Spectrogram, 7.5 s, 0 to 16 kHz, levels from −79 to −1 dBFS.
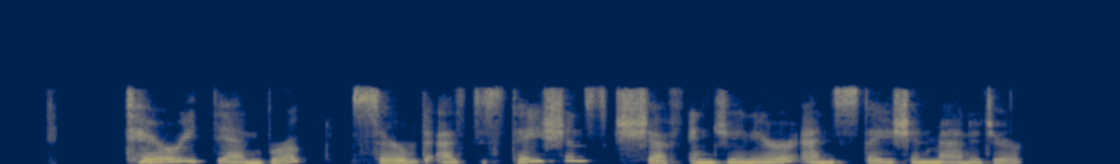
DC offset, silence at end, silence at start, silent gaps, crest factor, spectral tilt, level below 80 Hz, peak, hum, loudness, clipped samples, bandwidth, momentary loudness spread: under 0.1%; 0.65 s; 0.3 s; 0.39-0.83 s, 1.37-1.41 s, 2.04-2.33 s; 16 dB; -1 dB/octave; -82 dBFS; -12 dBFS; none; -27 LUFS; under 0.1%; 8 kHz; 7 LU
